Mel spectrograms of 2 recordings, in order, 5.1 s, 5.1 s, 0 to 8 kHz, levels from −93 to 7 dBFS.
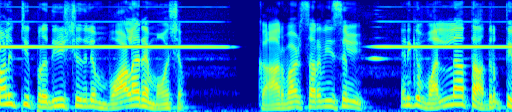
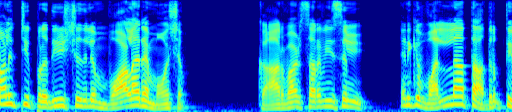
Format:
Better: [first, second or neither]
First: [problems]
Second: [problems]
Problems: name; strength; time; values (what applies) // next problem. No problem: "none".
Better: second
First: background sound (Wind instrument, woodwind instrument); 5 dB below the speech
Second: none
